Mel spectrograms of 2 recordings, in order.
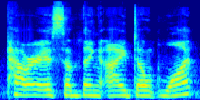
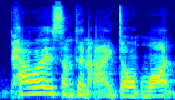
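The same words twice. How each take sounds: First: It is spoken in the speaker's natural accent. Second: It is spoken in a put-on character accent. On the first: It is technically out of character. The speaker calls it wrong. "I realized I wasn't using her accent" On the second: It is said in character. The speaker calls it right. "do it again in the Brine accent"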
